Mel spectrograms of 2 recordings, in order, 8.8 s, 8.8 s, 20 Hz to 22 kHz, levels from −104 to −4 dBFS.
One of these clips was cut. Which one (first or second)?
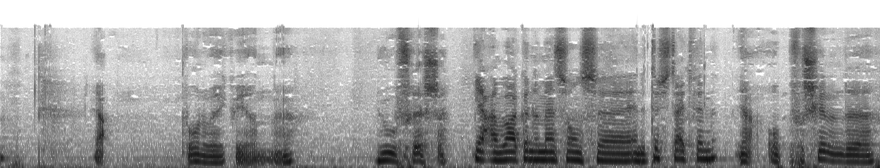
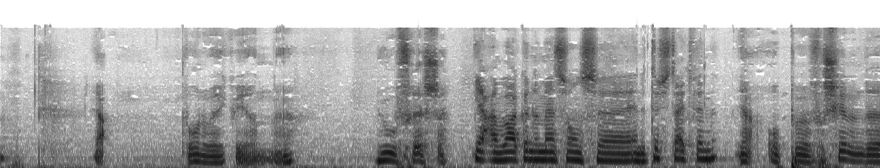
first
